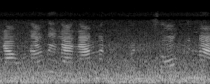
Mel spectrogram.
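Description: Surf washing on a sandy beach in a steady roar, with short, high, arching calls of gulls repeated several times over it.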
